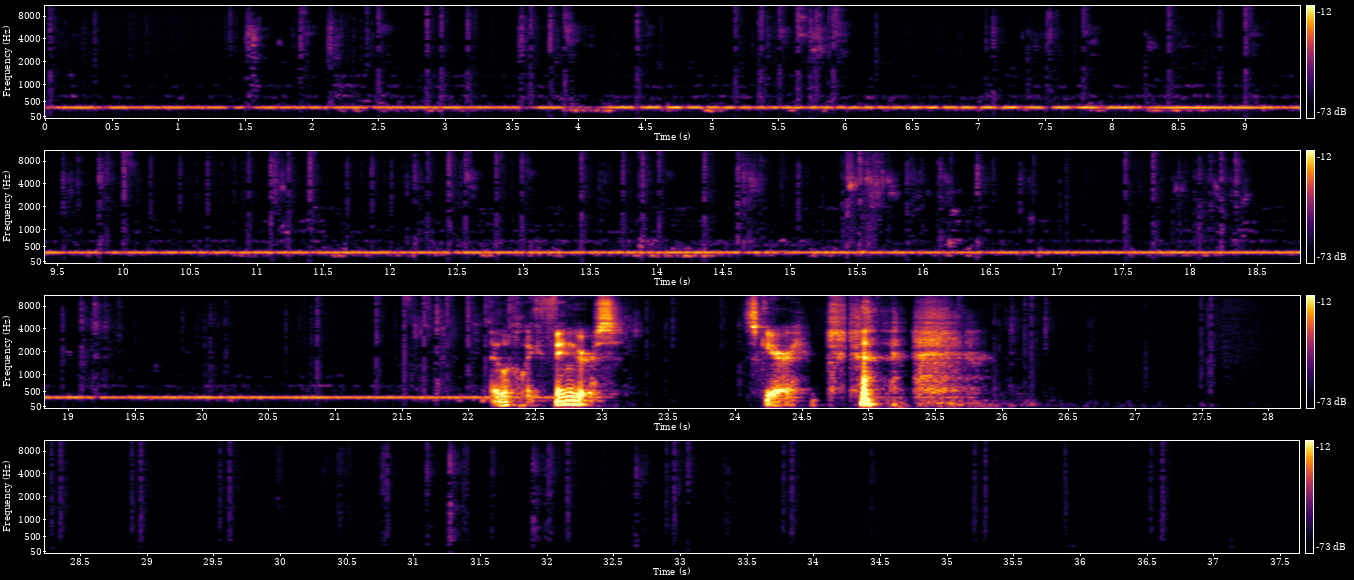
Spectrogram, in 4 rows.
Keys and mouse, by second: 0.0-7.7 ctrl+drag, 7.2 ctrl+r, 9.4 j, 12.3-14.9 drag, 14.5 ctrl+Tab, 14.9-24.9 middle drag, 15.2 r, 17.9 s, 18.9 g, 19.8 s, 24.9-29.8 right drag, 28.1-29.4 drag, 28.1-29.4 middle drag, 29.9-37.6 right drag, 31.1 b, 31.7 b, 35.2-36.4 drag.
